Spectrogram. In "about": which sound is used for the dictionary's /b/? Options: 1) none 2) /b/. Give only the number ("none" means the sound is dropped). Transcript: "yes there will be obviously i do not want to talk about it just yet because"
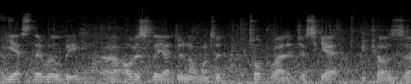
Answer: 1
